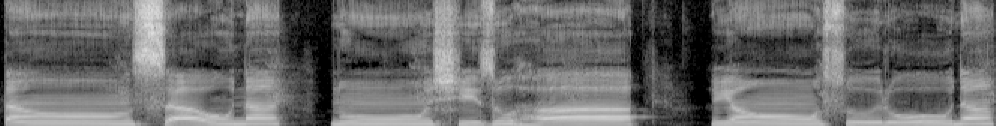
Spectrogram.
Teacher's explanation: یہاں پہ نون ساکن کے بعد حروف اخفا میں سے آ گیا، یہاں پہ اخفا کریں گے یعنی غنہ کریں گے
